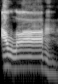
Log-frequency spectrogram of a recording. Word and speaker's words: Allah: panjang memang bacanya Ya terus Allah lamnya itu panjangin Heeh lah kedudukan lam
